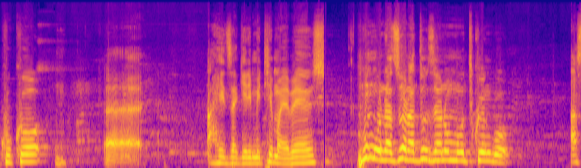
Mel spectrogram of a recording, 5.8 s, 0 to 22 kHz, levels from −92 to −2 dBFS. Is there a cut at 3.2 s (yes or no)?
yes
